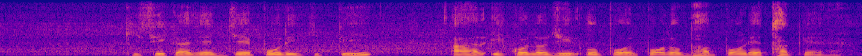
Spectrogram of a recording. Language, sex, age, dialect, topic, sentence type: Bengali, male, 18-24, Jharkhandi, agriculture, statement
